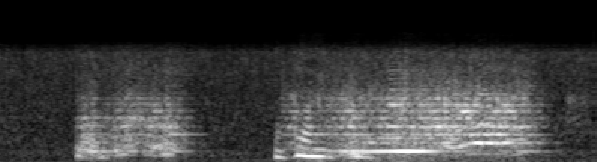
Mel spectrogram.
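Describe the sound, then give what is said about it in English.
Two deep, mournful horn-like blasts blown by a person into a replica Parasaurolophus skull crest, imitating how the dinosaur may have sounded, the first shorter and softer, the second longer and louder with a wavering, resonant drone. “If this is the skull of Parasaurolophus, I'm going to blow into it the way we think Parasaurolophus did, and this might have been how some dinosaurs sounded.”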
